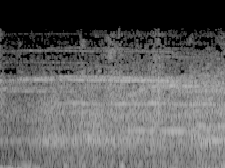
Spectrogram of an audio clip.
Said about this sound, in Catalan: Crits de penya, penya, escolteu.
